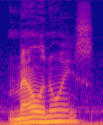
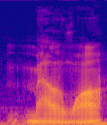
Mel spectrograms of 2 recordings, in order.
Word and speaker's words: Malinois: I think it's pronounced Malinois. It's French. Malinois.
